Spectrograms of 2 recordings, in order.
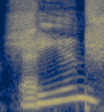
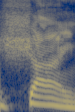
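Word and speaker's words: Shein: Sheen. It's S. A lot of people say Shine. Yeah. But it's actually sheen. It's s e i n. But it it's pronounced sheen, but people call it shine.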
